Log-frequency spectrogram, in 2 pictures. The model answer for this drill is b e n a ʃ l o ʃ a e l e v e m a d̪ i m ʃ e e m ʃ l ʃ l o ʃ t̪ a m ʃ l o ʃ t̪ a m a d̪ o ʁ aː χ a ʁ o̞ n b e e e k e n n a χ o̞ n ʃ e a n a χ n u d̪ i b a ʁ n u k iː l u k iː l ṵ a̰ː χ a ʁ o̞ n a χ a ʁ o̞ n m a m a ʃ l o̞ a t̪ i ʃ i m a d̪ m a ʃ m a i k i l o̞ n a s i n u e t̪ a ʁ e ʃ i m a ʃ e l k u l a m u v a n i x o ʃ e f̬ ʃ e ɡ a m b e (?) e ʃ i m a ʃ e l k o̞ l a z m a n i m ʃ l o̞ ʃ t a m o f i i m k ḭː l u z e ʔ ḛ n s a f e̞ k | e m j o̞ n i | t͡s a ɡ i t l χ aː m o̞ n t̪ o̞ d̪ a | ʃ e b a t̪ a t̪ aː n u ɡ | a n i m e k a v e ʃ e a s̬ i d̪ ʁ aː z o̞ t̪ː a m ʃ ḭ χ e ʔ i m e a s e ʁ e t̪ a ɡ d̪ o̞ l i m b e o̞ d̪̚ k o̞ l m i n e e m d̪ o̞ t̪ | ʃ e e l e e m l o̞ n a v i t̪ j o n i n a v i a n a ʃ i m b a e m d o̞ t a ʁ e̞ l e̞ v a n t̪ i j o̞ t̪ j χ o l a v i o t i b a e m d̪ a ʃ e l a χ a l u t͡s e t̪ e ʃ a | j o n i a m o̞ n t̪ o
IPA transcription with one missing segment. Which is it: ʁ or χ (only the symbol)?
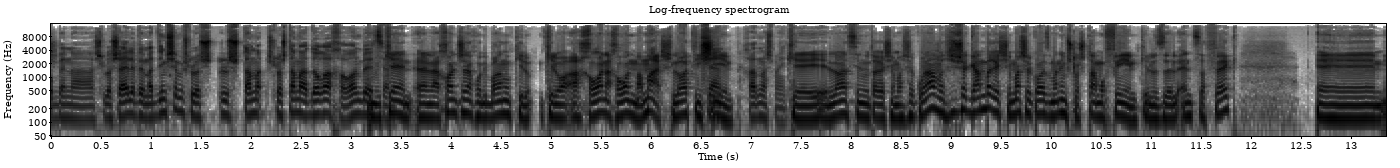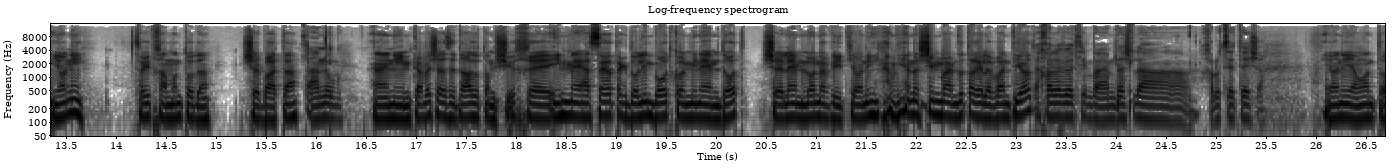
ʁ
